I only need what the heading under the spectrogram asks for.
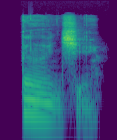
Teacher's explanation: When you pronounce the first t, the tip of the tongue should press against the backside of the front teeth.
